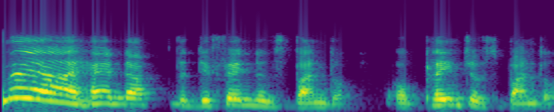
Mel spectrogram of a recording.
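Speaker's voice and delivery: grandiose, very pompous, self-important tone. Describing court hearings, the speaker acts out counsel addressing the judge, imitating pompous counsel. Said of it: "in a very pompous voice".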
